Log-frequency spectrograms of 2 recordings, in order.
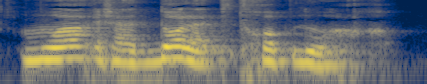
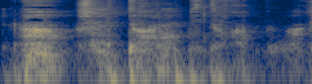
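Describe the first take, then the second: First: Said in the usual way. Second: Breathy whispered aside, barely voiced. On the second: Real, not acted. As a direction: lean in and whisper it like a secret. Whispered aside about perfume. (chuchoté)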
